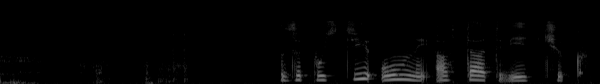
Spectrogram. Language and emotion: Russian, neutral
